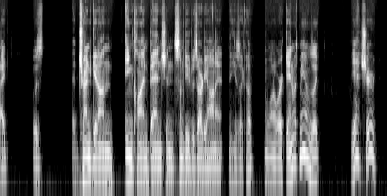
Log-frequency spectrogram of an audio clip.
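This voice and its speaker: Talking very fast with lively intonation and an American accent, a man is captured in a very clean, dry, close recording with a silent background and no echo. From Montana. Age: 20s. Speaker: country musician and social media creator. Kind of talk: casual chat.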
